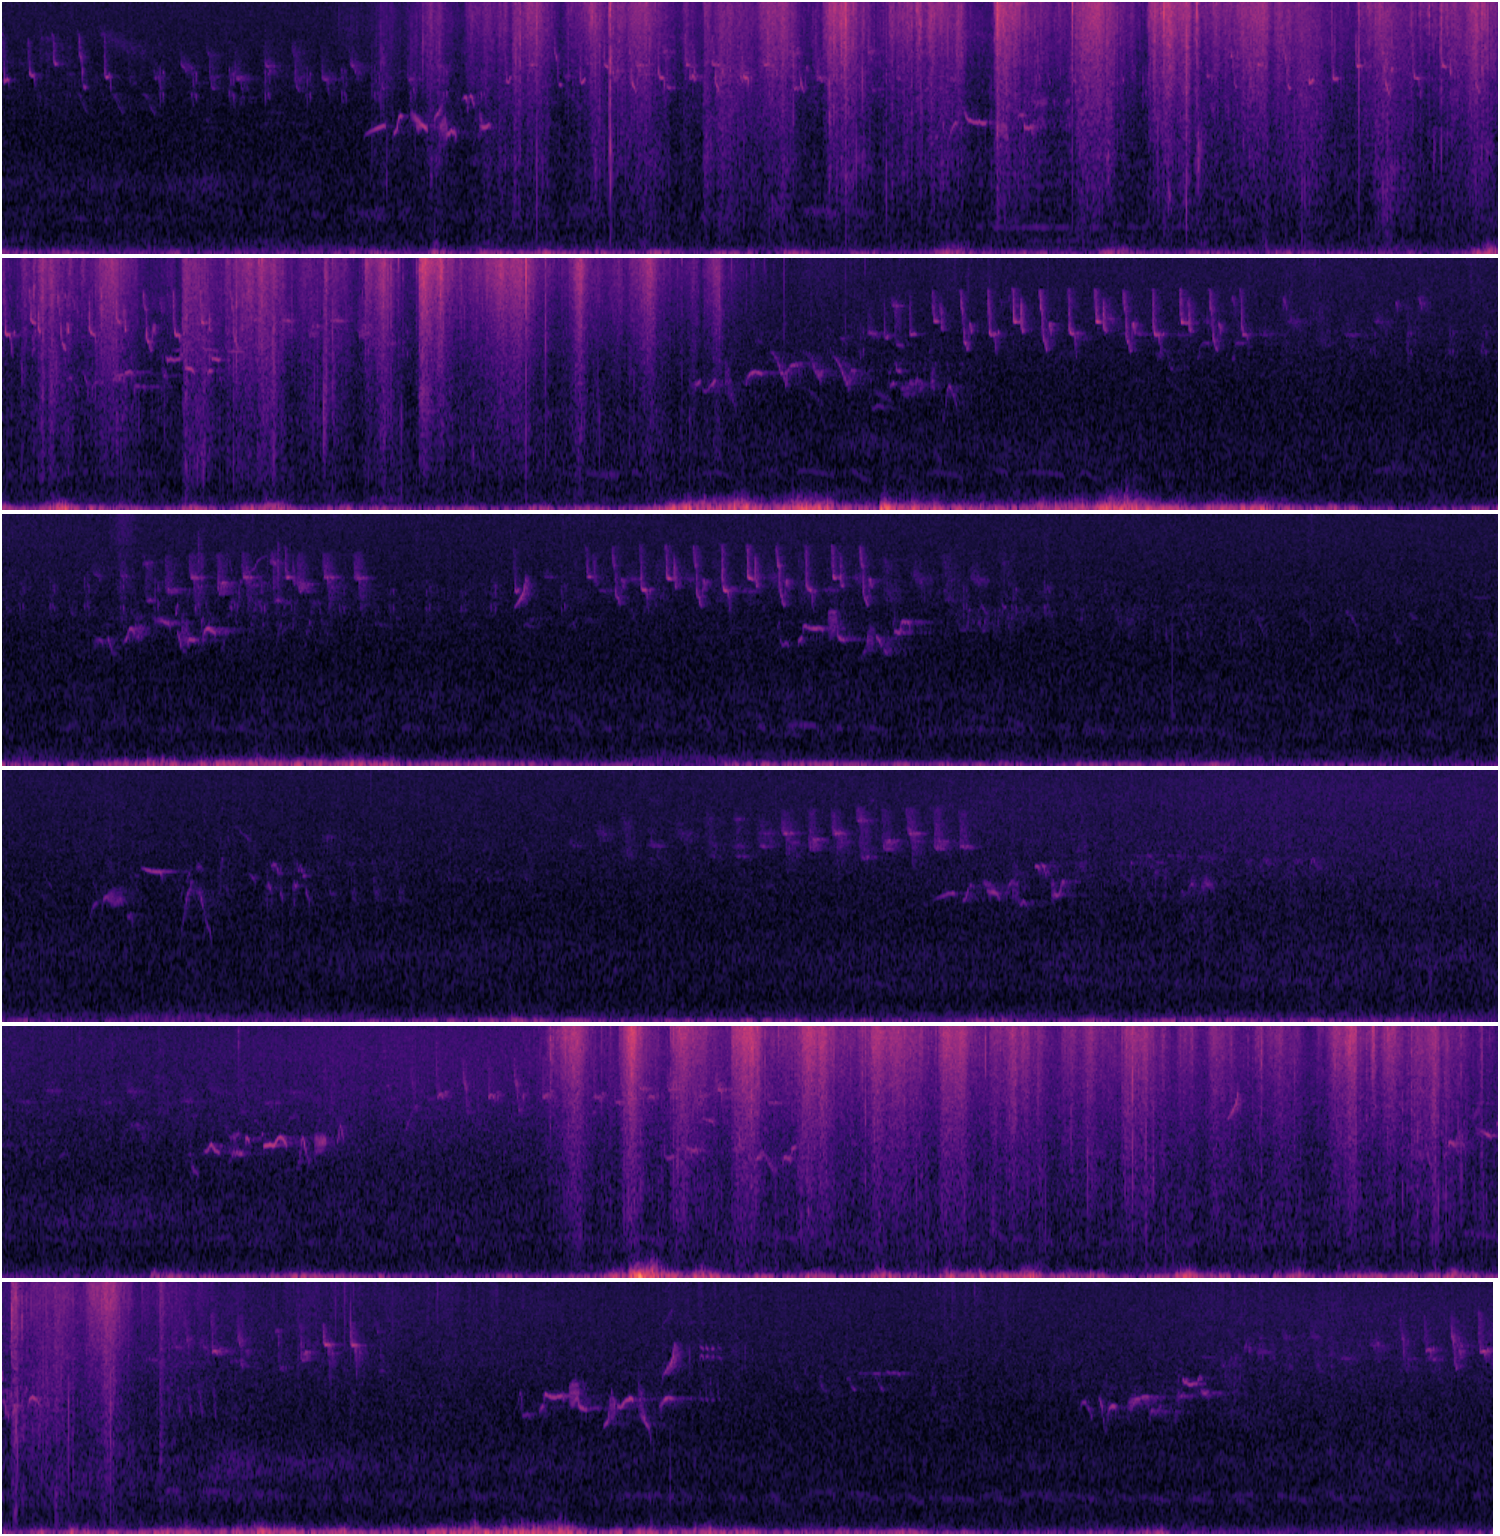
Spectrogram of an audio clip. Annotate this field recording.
Walking though dry grass to listen to the birds and the stillness of a sunny June day, with a light breeze during Lockdown in Norfolk in the UK. Recording made by sound artist Ali Houiellebecq.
